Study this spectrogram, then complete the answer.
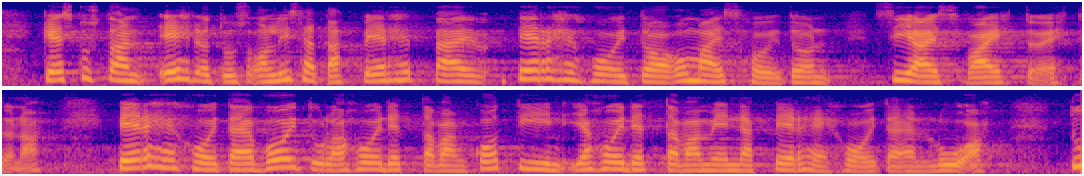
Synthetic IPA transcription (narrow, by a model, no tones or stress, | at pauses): ke̞skust̪ɑne̞hdo̞t̪uso̞nlisæt̪æperepːæpe̞rɦe̞hːo̞jt̪oɑo̞mɑjsho̞jt̪on | siɑjsʋɑjht̪o̞e̞ht̪o̞nɑ̰ | pe̞rhe̞hːo̞jt̪ɑjɑʋo̞jt̪ulːɑɦo̞jde̞t̪ːɑʋɑŋko̞t̪iːnjɑɦo̞jde̞t̪ːɑʋɑme̞nːæpːe̞rhe̞hːo̞jt̪ɑjɑnluo | t̪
